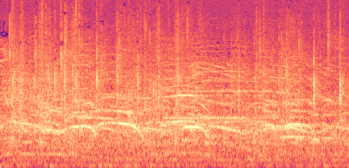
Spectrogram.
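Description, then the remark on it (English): A ballpark crowd cheers steadily for batter Nuzzo, a dense roar of many voices with scattered shouts and whoops rising above it, holding at a fairly loud, even level. “Crowd gets behind Nuzzo.”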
